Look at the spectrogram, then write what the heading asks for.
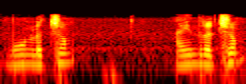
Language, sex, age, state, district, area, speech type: Tamil, female, 30-45, Tamil Nadu, Kallakurichi, rural, spontaneous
